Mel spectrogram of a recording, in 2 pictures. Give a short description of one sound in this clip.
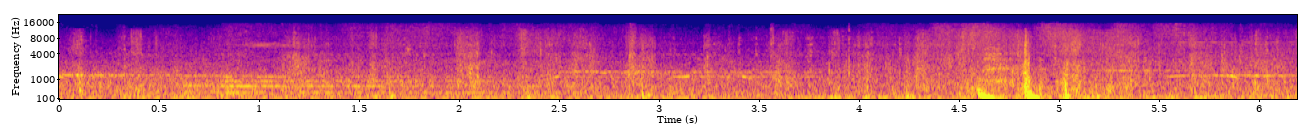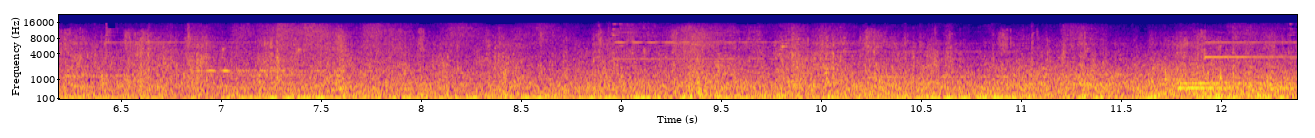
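Leaves rustle as someone crawls through undergrowth.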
